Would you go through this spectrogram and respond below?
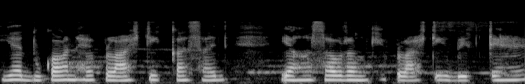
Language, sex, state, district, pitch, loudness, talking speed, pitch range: Maithili, female, Bihar, Supaul, 200 Hz, -18 LUFS, 150 wpm, 195-210 Hz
